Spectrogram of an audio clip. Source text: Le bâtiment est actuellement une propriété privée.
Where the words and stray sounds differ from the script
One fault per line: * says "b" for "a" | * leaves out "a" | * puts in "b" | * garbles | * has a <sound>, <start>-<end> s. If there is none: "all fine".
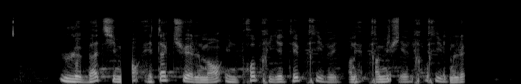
* has a dropout, 1.2-1.3 s
* garbles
